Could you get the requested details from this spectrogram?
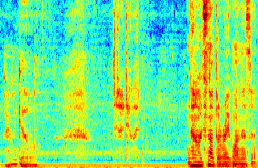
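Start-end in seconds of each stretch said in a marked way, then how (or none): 0.1-2.8 hushed hopeful whisper. Real, not acted. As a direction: barely breathe the words. Whispered while concentrating on task.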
